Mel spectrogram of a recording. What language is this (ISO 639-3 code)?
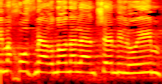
heb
